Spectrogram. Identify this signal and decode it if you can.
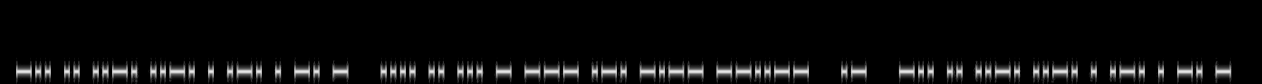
Morse code, heard as a keyed tone, about 25 wpm, 600 Hz. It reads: DIFFERENT HISTORY, A DIFFERENT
